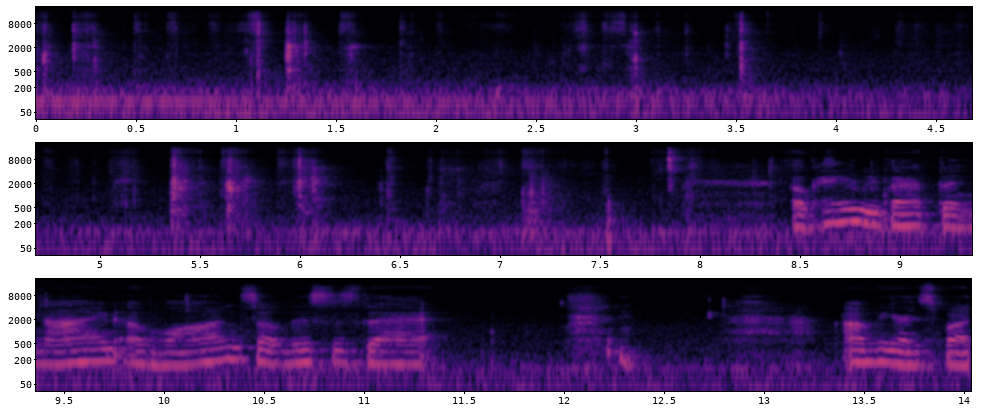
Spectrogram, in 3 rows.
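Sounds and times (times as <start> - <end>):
cards being shuffled: 0.0 - 9.4.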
